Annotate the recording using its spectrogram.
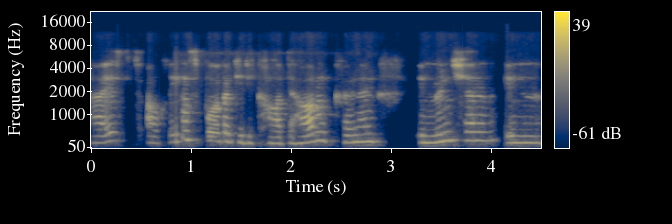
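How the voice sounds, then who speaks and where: The voice is somewhat breathy and moves at a fairly slow pace with ordinary pitch variation. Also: woman. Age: 40s. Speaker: volunteer coordinator. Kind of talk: interview.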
